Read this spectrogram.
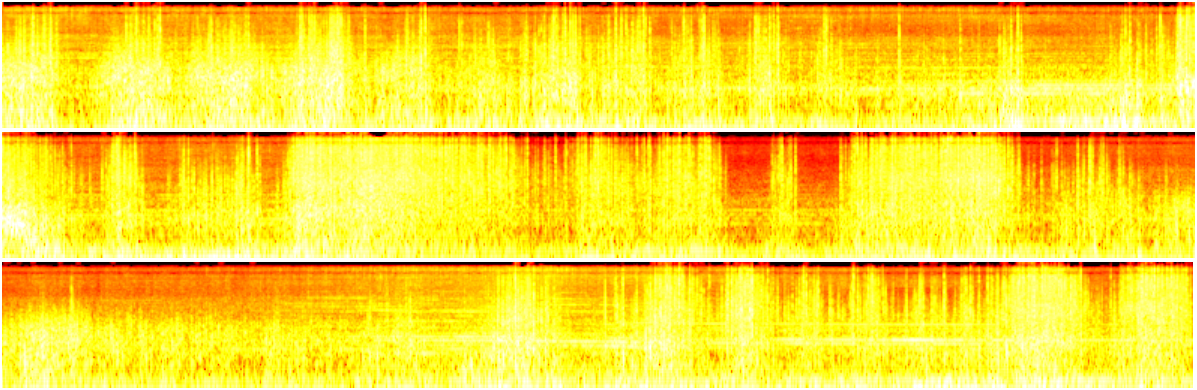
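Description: Outboard engines of racing boats roar loudly as the boats speed past.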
